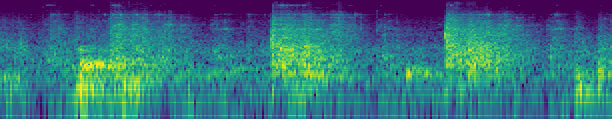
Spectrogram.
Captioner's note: metal clanking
